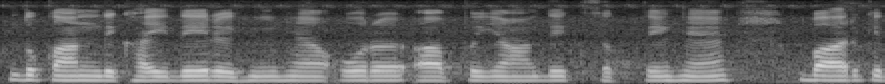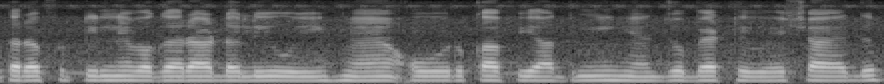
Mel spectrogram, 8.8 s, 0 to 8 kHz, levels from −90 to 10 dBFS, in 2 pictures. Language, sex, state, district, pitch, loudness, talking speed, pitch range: Hindi, female, Haryana, Jhajjar, 155 Hz, -17 LUFS, 185 wpm, 150-155 Hz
